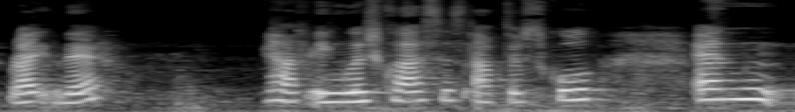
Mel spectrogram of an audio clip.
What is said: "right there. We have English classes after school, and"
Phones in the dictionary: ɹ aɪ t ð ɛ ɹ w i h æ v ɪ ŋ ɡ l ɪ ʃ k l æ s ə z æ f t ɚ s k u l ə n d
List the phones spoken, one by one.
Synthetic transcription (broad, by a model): ɹ aɪ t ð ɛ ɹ w i h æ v ɪ ŋ ɡ l ɪ ʃ k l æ s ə s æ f t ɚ s k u l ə n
